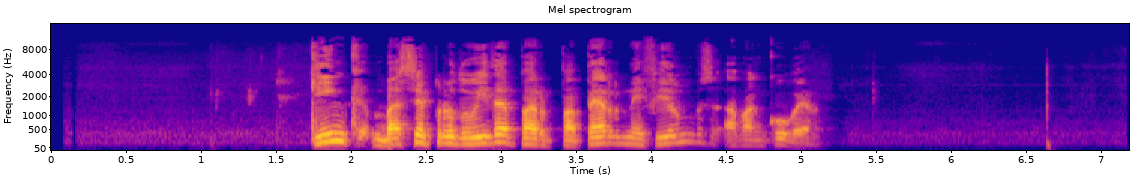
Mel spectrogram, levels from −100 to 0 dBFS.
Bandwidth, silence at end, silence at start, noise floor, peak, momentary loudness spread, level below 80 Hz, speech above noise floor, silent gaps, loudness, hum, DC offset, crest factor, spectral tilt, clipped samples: 10.5 kHz; 2.15 s; 1.75 s; -70 dBFS; 0 dBFS; 13 LU; -68 dBFS; 51 dB; none; -20 LUFS; none; under 0.1%; 22 dB; -6 dB/octave; under 0.1%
